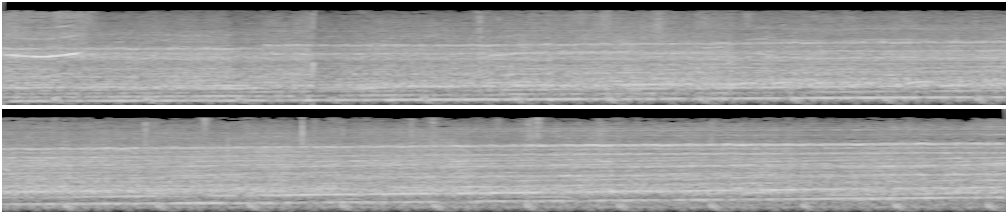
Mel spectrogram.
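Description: Electronic dance music build-up played loud over an arena sound system: a synth riser of several tones climbing slowly and steadily in pitch, over a dense wash of sound.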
